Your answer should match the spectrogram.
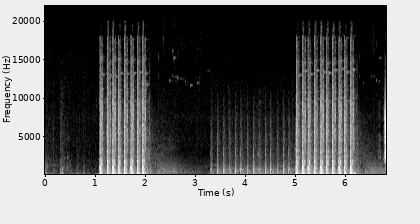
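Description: Automatic gunfire from a video game gun, two long rapid bursts of evenly spaced shots with a quieter stretch of fainter firing between them, loud and close.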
